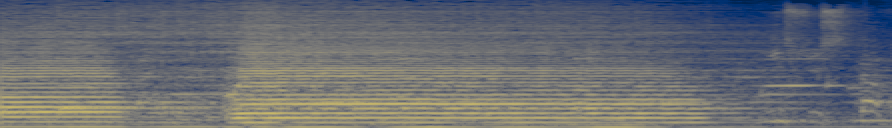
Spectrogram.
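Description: Two long held chords from bass trombone and alto saxophone over a steady low note: the first breaks off just after half a second in, and the second comes in about a second in and is held for over two seconds.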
